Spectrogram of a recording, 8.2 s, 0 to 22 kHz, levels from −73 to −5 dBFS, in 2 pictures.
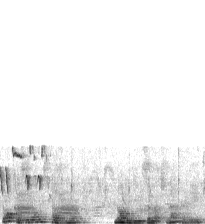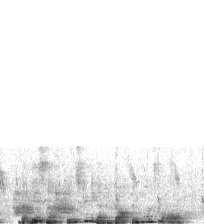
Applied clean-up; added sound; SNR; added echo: none; Chirp, tweet; 13 dB; reverberation time 0.7 s.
